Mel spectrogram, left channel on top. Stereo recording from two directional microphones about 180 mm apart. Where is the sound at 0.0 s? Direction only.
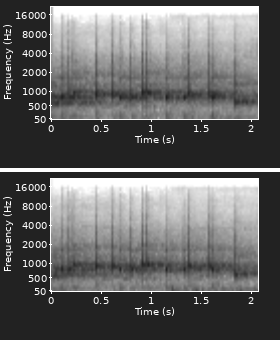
Centre (ahead or behind).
